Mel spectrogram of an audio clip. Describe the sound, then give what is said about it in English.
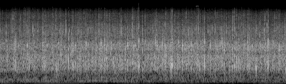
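A large church audience claps and cheers steadily and loudly for a few seconds, a dense wash of applause with no one speaking, cheering on people who raised their hands during the service. “Can we cheer these people on?”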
